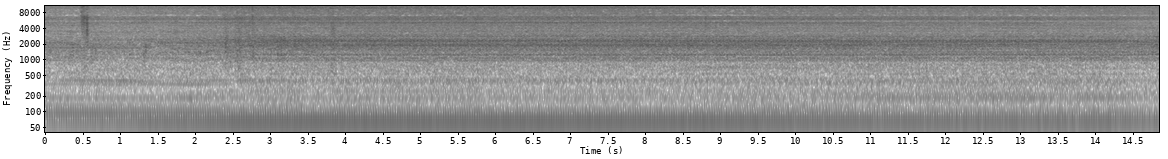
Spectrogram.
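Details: 2021 Ford F150 PowerBoost cold start at about 0°C: idle drone with rough gravelly grinding/cavitating undertone, recorded two days after dealership replaced flex plate and separator plate; noise persists, cause unconfirmed.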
